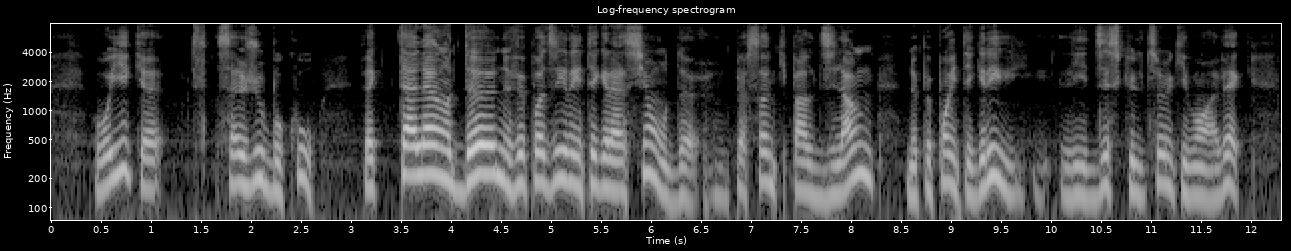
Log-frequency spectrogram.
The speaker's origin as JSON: {"language": "French", "region": "Quebec", "country": "Canada", "said": "Moi, je suis québécois."}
